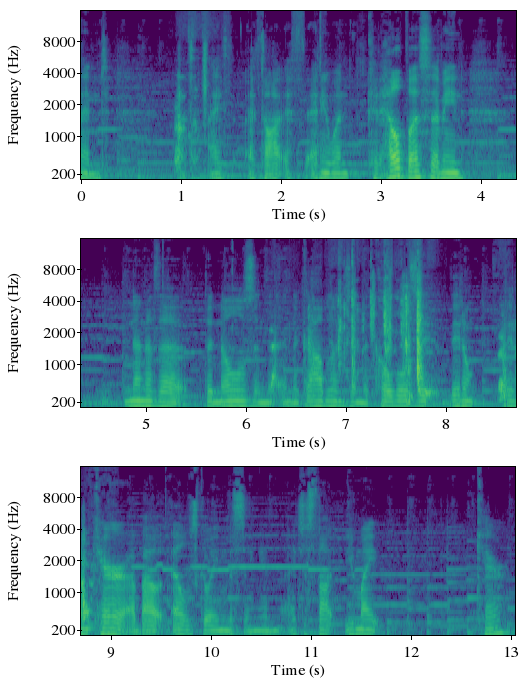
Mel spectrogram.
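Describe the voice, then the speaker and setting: A man voicing a shy, middle-aged elf woman who stammers and speaks softly as she asks for help. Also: lowish voice, steady tone, a little slow, music in the background, lightly acted. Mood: pleading. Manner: stammering, hesitant, soft-spoken.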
